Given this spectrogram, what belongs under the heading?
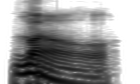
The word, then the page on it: lull: British English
